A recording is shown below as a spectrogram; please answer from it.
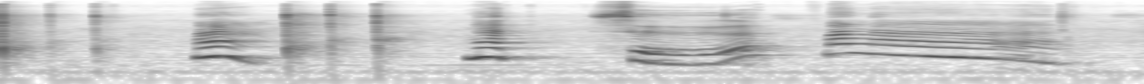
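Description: A school class performs a rhythmic spirit clap (tepuk semangat), sharp clap bursts falling in quick patterns between loud chanted voices of children and a teacher.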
